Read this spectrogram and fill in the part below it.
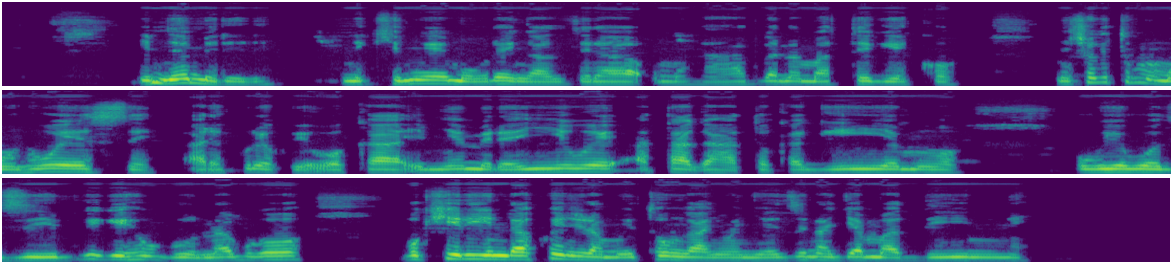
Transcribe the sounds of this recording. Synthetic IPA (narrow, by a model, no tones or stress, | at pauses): imɲe̞ːme̞ɾeɾe̞ | nikʰimŋe̞muβuɾe̞ːŋɡaːnziɾaumuːn̥hahab̚ɡanamate̞ɡe̞kʰo̞ | nit͡ʃo̞ɡitumumuːn̥huwe̞ːse̞ | a̰ɾikuɾijekujo̰βo̞̰kʰaḭmɲe̞ːme̞ɾe̞jiːwe̞ʔataːɡahato̞kaɡiːjemŋo̞ | uβujo̞βo̞zib̚ɡiːɡihuɡunabɡo̞ | βukʰiɾiːndakwiːnd͡ʒiɾamŋiːtuːŋɡaːɲwaɲezinaɾɟamadiːni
